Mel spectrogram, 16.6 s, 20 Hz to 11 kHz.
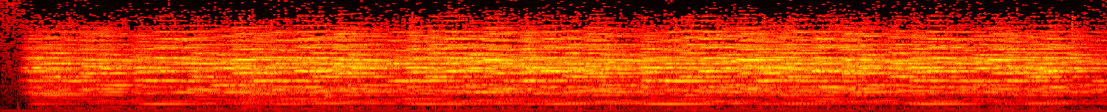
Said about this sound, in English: But the bells of Christmas, you know, that we think of bells and we think of one bell in a tower ringing, but Christmas bells are different. Listen to this 10-15 second recording of Christmas bells from one of the churches in the English villages.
